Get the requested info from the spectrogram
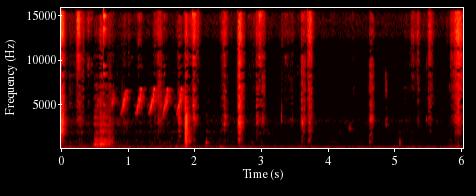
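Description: Faint bird chirping: a quick run of short, high, falling chirps about a second in, then a few scattered chirps, with faint clicks.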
